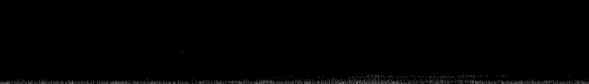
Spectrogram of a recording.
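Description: Faint outdoor ambience: wind rumbling low on the microphone, with a few faint bird chirps in the middle.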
